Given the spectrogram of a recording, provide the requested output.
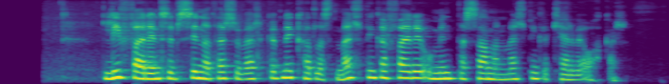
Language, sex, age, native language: Icelandic, female, 40-49, Icelandic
